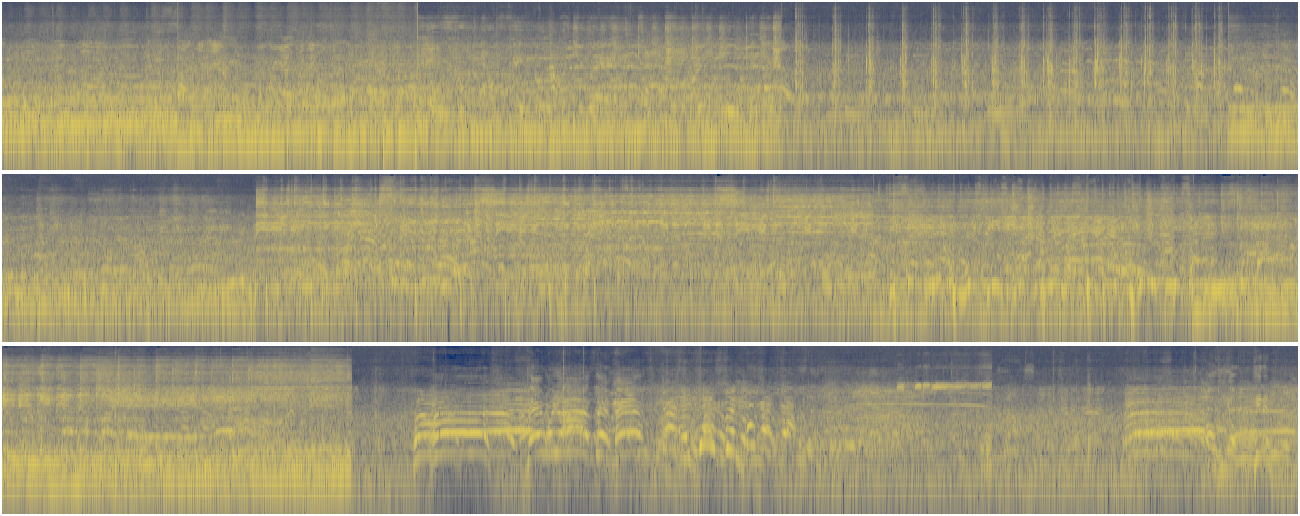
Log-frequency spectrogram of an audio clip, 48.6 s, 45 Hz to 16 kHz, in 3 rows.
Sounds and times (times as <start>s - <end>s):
Music: 0.0s - 36.8s
Speech: 2.1s - 4.4s, 47.4s - 48.6s
Applause: 9.9s - 15.4s
Clapping: 9.9s - 15.4s.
